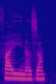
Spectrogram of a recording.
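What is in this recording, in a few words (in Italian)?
"fainas", lingua sarda, female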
